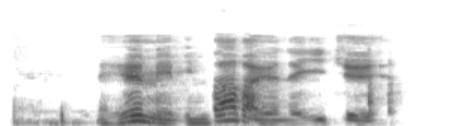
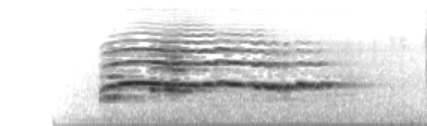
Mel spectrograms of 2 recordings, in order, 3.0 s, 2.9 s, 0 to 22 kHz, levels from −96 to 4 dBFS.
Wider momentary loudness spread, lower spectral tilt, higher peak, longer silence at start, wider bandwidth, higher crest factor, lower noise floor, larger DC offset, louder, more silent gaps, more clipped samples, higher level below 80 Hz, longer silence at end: first, 20 LU vs 12 LU; first, -6 dB/octave vs 1.5 dB/octave; second, -12 dBFS vs -6 dBFS; second, 0.1 s vs 0.65 s; second, 7.2 kHz vs 8.6 kHz; about the same, 20 dB vs 16 dB; about the same, -51 dBFS vs -53 dBFS; neither; second, -31 LUFS vs -19 LUFS; neither; neither; second, -70 dBFS vs -56 dBFS; second, 0.4 s vs 0.6 s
